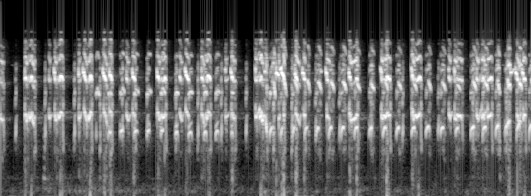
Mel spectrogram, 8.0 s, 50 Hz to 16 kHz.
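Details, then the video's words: Long confrontation between a juvenile-plumaged male and an adult male common kestrel at a Théding nest box, France, 20 March 2024; dense, urgent, shrill calling, notes tumbling rapidly and almost continuously, growing busier in the second half. "Bagarre entre 2 mâles"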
